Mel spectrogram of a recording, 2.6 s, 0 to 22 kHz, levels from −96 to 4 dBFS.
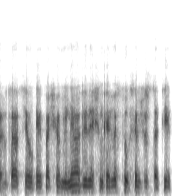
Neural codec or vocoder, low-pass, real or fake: codec, 44.1 kHz, 2.6 kbps, SNAC; 9.9 kHz; fake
